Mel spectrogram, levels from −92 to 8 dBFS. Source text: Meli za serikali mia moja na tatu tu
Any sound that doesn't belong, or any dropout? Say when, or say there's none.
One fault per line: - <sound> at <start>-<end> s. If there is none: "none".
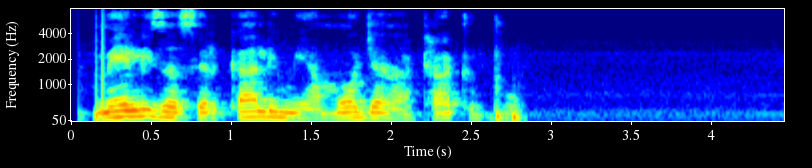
none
